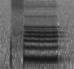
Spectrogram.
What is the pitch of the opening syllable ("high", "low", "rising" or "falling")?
high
